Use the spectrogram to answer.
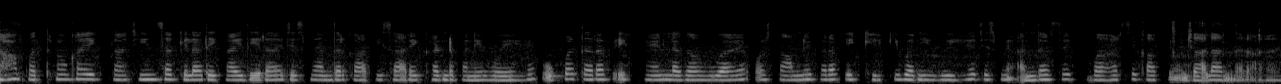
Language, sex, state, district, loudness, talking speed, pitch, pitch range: Hindi, female, Bihar, Jahanabad, -36 LUFS, 210 wpm, 215 Hz, 205-225 Hz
